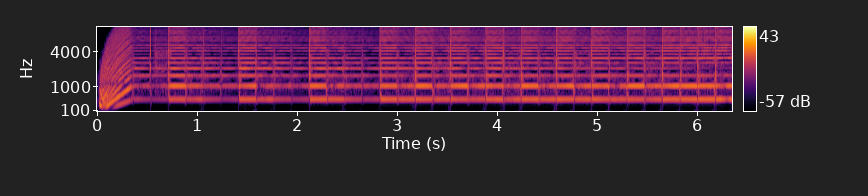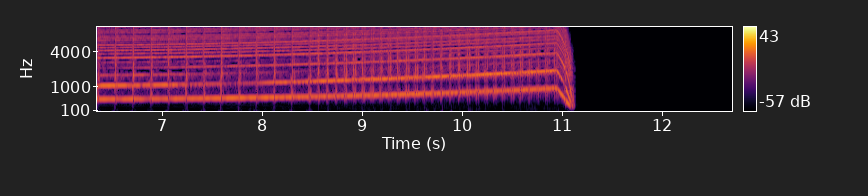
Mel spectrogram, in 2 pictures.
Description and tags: A synth rise perfect for that ultimate dance floor drop
FX, Sample, UK-Hardcore, Hard-Dance, Electric, Electric-Dance-Music, Effect, EDM, Hardstyles, Dane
